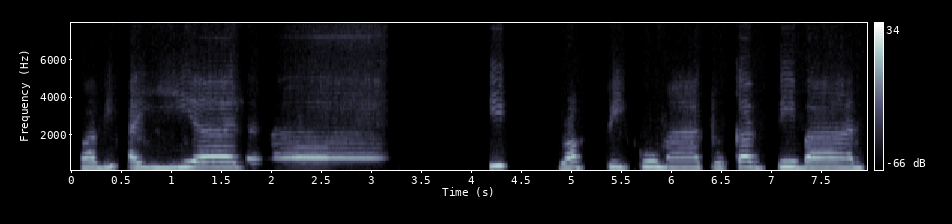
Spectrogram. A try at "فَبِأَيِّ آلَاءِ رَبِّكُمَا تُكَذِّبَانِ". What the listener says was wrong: Okay, it just has to be quite long.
